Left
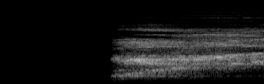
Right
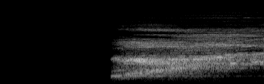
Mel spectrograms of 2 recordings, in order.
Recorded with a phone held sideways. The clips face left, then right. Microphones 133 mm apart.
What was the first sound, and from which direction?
A shout, 40° right (ahead or behind).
